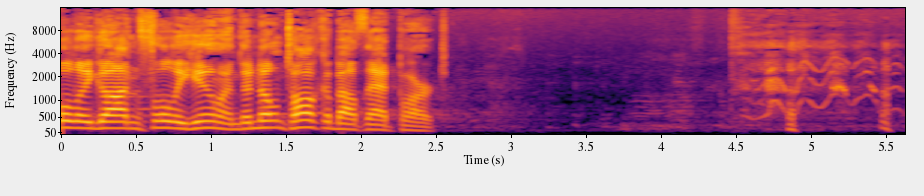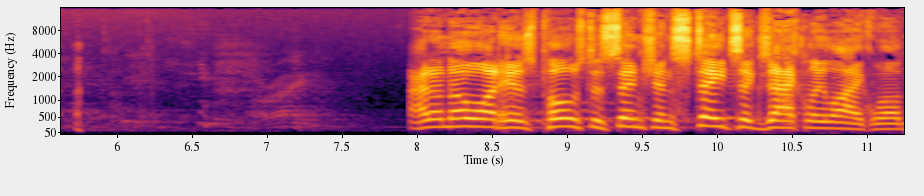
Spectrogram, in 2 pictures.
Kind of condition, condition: setting, large echoing room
